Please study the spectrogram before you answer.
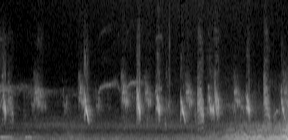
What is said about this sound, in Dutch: Dat is onze hommel. Ah, dat is de hommel, hè? Die hommel passeert hier al, denk een week of twee uur dagelijks. Ja, en komt op alle bloemen eigenlijk om te bestuiven en ja, de bloemen trekken hem aan.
